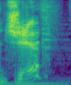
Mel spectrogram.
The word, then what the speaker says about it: GIF: You have a problem with me saying GIF? The correct way to say it as said by the creator of the GIF? And using J, a completely valid way to pronounce a G? Like, it's GIF, not GIF!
